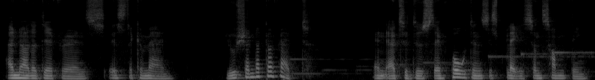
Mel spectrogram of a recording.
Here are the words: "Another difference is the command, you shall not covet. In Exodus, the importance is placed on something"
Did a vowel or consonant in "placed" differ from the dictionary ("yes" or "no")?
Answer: yes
